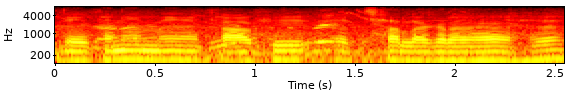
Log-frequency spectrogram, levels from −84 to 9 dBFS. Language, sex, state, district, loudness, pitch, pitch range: Hindi, male, Chandigarh, Chandigarh, -16 LUFS, 135 Hz, 130-140 Hz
